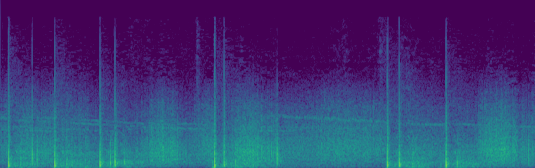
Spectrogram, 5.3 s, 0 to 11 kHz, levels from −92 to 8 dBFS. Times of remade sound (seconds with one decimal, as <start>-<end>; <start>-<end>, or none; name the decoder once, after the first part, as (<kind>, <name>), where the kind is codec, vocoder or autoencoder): 2.9-4.2 (vocoder, BigVGAN v2)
